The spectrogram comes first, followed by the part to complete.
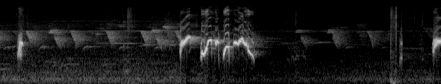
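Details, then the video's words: Red-whiskered bulbul in a morning training session of fighting song meant to rouse newly caught birds. A single rapid phrase of four or five clear, looping whistled notes stands out between softer scattered chirps over quiet background hiss. "Luyện chào mào hót sáng | chào mào hót đấu"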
